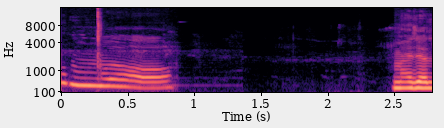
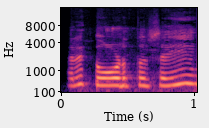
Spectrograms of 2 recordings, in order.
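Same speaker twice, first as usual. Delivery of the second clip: normal talking voice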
